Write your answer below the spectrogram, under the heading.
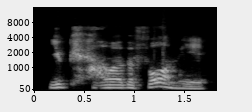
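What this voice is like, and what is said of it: Ralph Fiennes as Voldemort impression. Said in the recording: “That's not a very good Ralph Fiennes impression.”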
